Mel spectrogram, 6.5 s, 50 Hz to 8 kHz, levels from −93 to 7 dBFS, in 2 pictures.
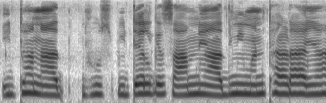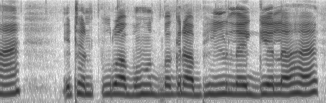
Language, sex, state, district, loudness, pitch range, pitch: Chhattisgarhi, female, Chhattisgarh, Jashpur, -16 LUFS, 225-245 Hz, 235 Hz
